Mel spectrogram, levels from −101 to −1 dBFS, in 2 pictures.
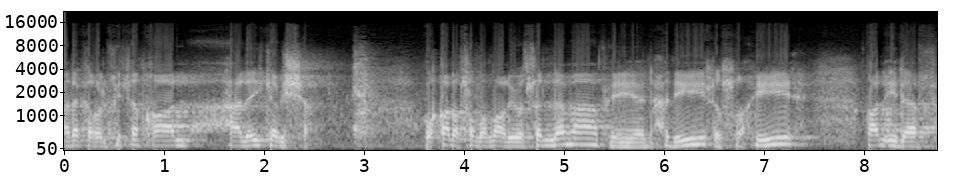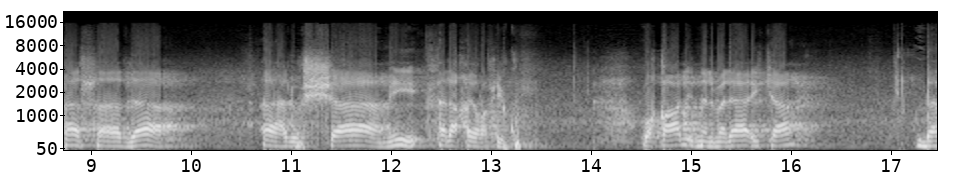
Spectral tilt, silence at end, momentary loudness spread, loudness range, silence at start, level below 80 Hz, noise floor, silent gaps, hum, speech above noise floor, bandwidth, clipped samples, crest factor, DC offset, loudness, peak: -6.5 dB/octave; 0 s; 15 LU; 2 LU; 0 s; -48 dBFS; -39 dBFS; none; none; 22 dB; 11.5 kHz; under 0.1%; 12 dB; under 0.1%; -18 LUFS; -6 dBFS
